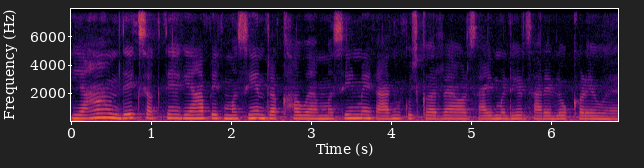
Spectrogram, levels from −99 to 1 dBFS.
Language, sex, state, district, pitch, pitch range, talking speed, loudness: Hindi, female, Bihar, Sitamarhi, 230 Hz, 220-250 Hz, 245 wpm, -41 LUFS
